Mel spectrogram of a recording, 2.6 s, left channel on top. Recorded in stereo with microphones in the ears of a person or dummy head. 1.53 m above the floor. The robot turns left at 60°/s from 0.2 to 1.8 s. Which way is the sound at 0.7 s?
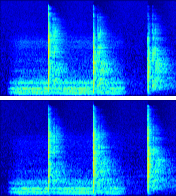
5° left (ahead or behind).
